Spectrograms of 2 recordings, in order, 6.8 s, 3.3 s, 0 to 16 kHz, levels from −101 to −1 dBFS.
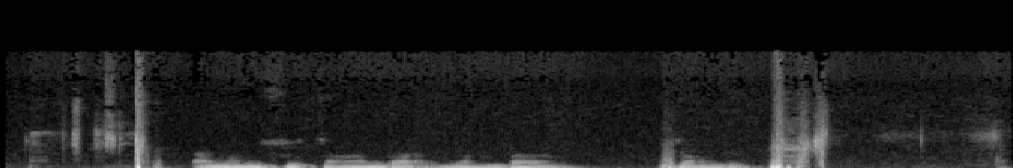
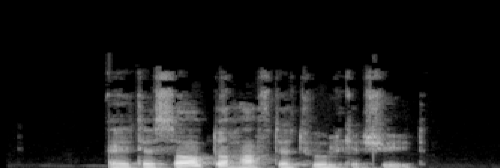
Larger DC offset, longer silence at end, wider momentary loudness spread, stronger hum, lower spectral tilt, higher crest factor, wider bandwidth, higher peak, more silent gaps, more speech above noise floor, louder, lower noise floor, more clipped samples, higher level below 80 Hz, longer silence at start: neither; first, 1.25 s vs 0.6 s; first, 16 LU vs 13 LU; neither; first, -8 dB/octave vs -6 dB/octave; first, 28 dB vs 20 dB; first, 11 kHz vs 9.6 kHz; about the same, 0 dBFS vs -2 dBFS; neither; second, 42 dB vs 55 dB; second, -29 LUFS vs -20 LUFS; second, -70 dBFS vs -75 dBFS; neither; first, -38 dBFS vs -58 dBFS; second, 0.5 s vs 0.7 s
